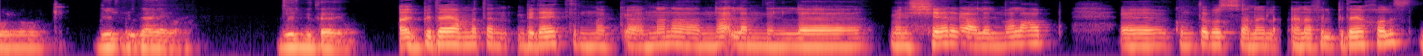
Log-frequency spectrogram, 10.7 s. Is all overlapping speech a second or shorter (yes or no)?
yes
